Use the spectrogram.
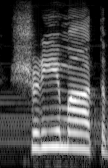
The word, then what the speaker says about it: শ্রী: আছে আছে গোপাল গোপাল তাহলে এটা হলো তালবস উচ্চারণ অর্থাৎ তালবস উচ্চারণ হলো স্রী এইভাবে স উচ্চারণ হবে শ্রীমত ভগবত গীতা শ্রীমত ভগবত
